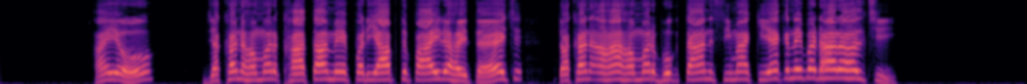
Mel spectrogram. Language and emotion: Maithili, angry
